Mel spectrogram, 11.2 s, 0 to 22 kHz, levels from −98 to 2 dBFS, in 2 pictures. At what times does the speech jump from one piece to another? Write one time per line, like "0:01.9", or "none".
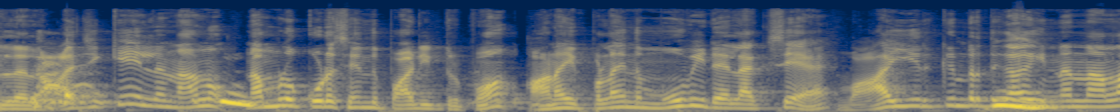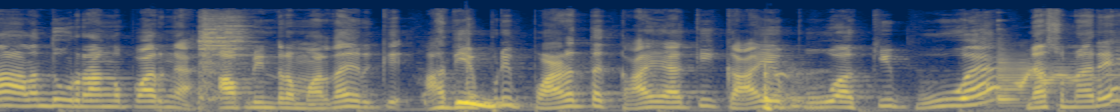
none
